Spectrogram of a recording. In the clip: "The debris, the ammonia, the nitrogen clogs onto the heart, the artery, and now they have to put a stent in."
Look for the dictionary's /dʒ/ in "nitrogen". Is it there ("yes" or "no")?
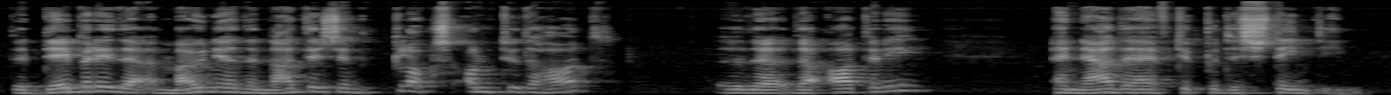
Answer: no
